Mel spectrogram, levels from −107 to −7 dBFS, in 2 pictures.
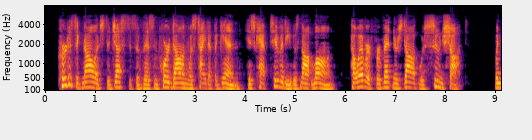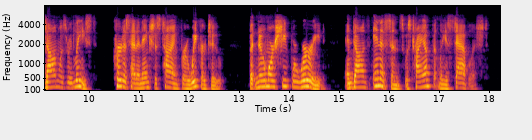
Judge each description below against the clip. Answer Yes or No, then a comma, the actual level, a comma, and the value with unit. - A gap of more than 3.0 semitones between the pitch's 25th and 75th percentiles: Yes, average, 4.9 semitones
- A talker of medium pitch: Yes, medium, 170 Hz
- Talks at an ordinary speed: Yes, average, 170 wpm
